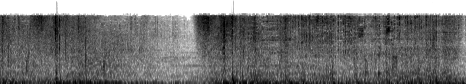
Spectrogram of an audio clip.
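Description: A Confringo explosive spell blasts in a Hogwarts wizarding video game, a loud booming burst over a dense, rumbling roar that briefly dips and then swells again, with dramatic game sound filling the whole stretch.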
